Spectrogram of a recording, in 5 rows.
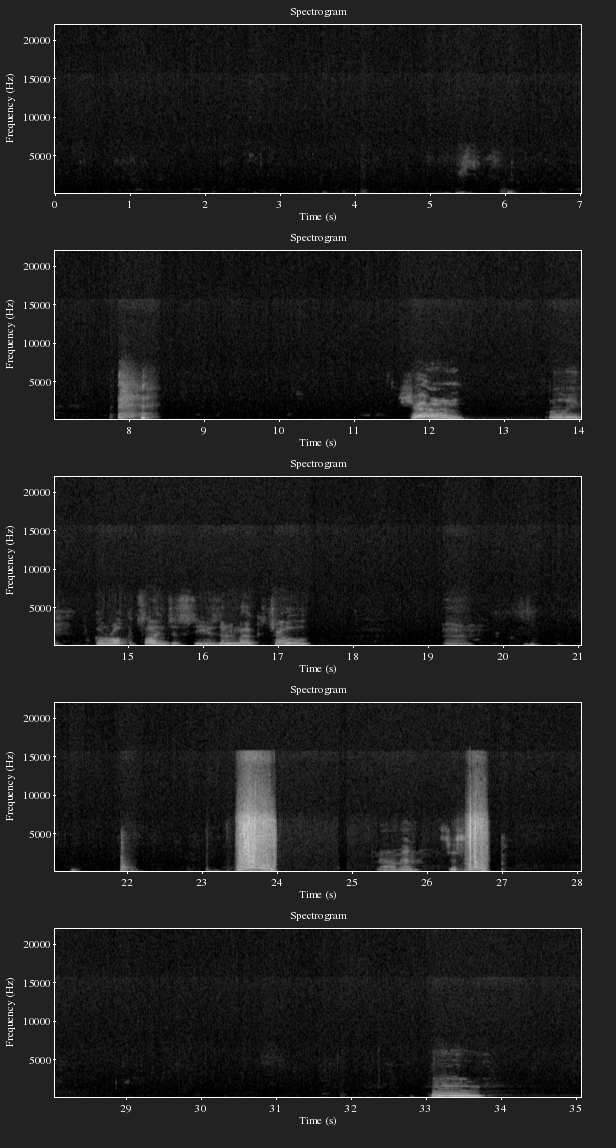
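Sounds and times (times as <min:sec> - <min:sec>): person clearing throat with cough: 0:07.8 - 0:08.4.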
